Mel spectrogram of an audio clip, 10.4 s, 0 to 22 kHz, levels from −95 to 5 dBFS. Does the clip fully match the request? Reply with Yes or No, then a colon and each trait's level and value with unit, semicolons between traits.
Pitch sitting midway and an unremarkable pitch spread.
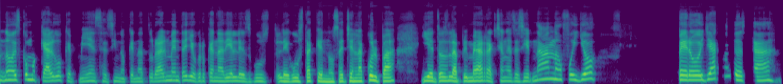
Yes: medium, 170 Hz; average, 4.0 semitones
